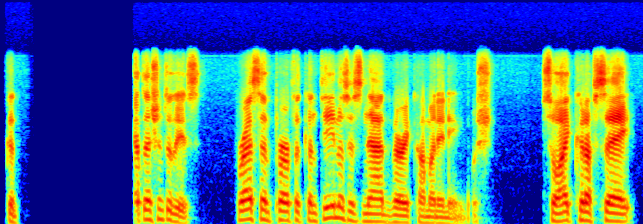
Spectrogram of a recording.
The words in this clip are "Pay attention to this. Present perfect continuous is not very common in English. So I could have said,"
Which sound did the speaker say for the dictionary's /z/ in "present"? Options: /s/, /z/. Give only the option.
/s/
